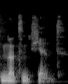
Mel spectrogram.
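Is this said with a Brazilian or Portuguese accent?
Portuguese. It is said in a plain Portuguese accent. "in Portuguese it's"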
